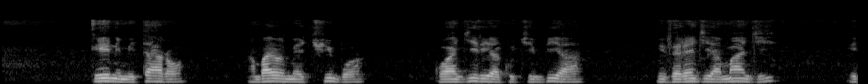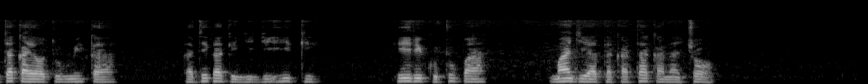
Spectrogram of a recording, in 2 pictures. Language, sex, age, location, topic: Swahili, male, 50+, Nairobi, government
